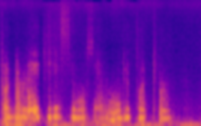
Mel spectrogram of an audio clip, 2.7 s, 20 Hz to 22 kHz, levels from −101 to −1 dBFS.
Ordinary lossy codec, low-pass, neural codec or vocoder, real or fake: none; none; codec, 44.1 kHz, 0.9 kbps, DAC; fake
